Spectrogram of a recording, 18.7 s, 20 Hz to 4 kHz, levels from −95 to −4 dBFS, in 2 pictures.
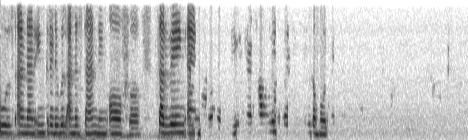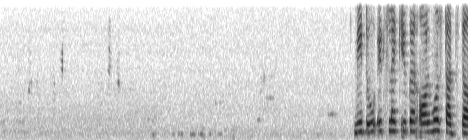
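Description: At 3.83 to 4.12 s a second voice leaks in faintly, well below the talker, and from 3.86 to 6.71 s the talker's speech is suppressed in double talk: the level dips repeatedly, by as much as about 30 dB, for roughly three seconds in total. Both sides were speaking at once, and the echo canceller, likely unable to separate its own talker from the loudspeaker echo, pulled the whole signal down, so the near voice thins out and drops away in pieces.

Within that stretch, from 4.72 to 5.54 s, the other side's voice leaks through at nearly the same level as the speech. This is the most obvious instance. The far talker's audio, likely played on the device's loudspeaker and picked up again by its microphone, was probably not fully removed. Shorter, much quieter scraps of the same leakage follow at 7.22 to 7.26 s, 8.63 to 9.0 s, 9.92 to 9.97 s, 10.56 to 10.64 s and 11.51 to 11.57 s. These sit roughly 25 to 40 dB down and come through as brief faint fragments.

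The whole clip is band-limited with nothing above 4 kHz. That points to a narrowband call codec such as G.711 mu-law at 64 kbps on the call path.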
